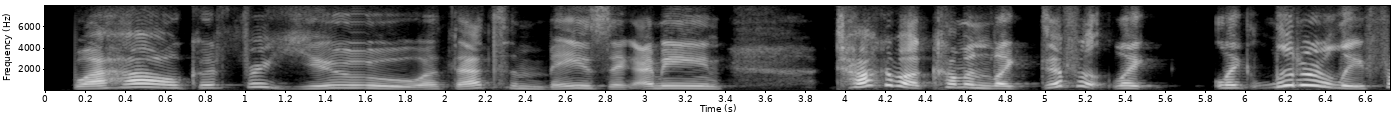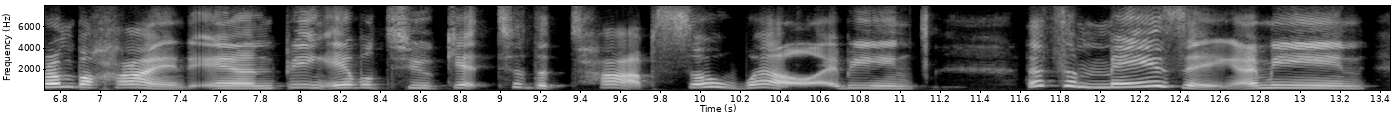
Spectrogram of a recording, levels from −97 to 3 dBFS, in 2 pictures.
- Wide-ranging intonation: Yes, wide, 6.7 semitones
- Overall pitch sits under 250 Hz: No, very high, 260 Hz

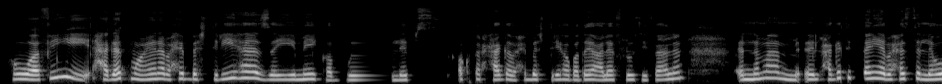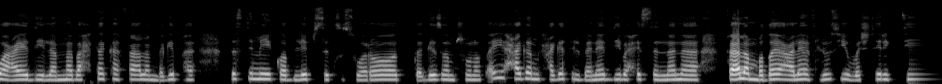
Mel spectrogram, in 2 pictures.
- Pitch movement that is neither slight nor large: No, narrow, 2.0 semitones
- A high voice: Yes, high, 225 Hz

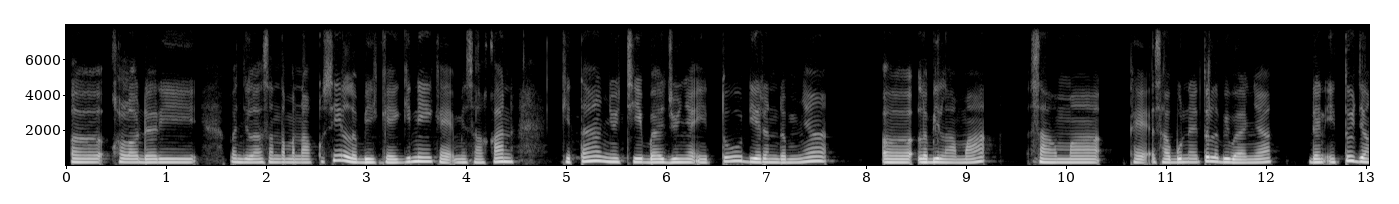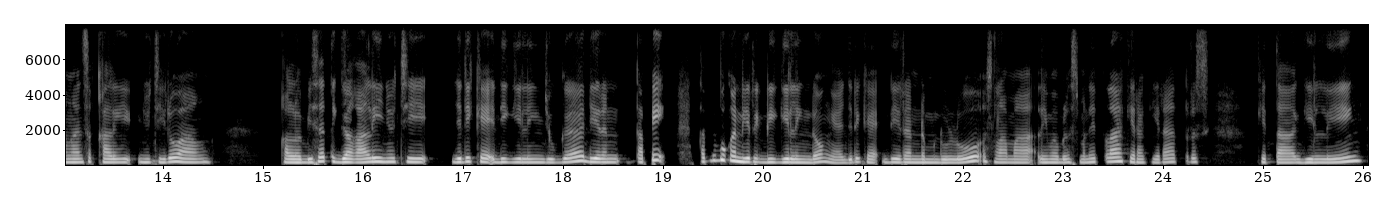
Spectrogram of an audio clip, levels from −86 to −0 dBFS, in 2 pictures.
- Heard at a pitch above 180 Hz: Yes, high, 190 Hz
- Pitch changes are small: Yes, narrow, 2.3 semitones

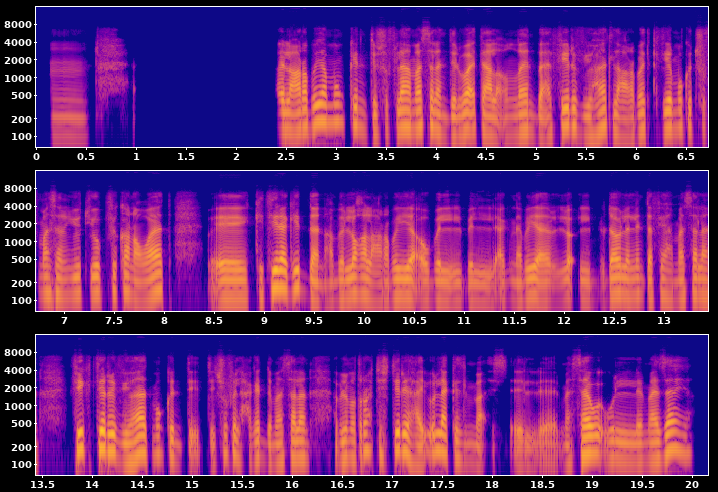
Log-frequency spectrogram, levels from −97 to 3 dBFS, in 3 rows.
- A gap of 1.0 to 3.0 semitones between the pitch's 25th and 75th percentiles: No, average, 4.5 semitones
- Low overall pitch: Yes, low, 125 Hz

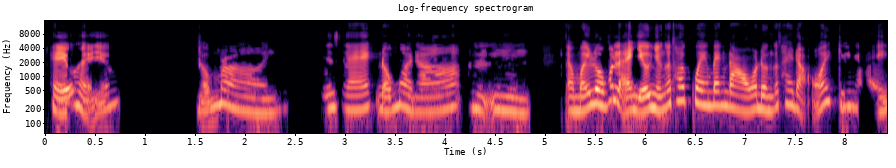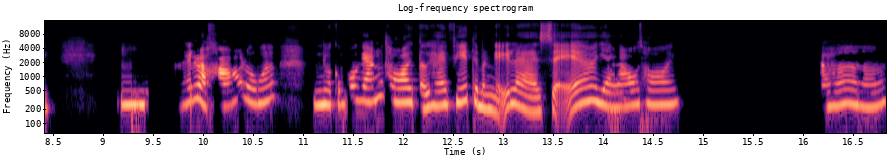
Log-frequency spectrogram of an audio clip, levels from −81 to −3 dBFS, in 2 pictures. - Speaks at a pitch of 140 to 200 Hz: No, high, 235 Hz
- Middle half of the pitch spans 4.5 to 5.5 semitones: Yes, average, 4.8 semitones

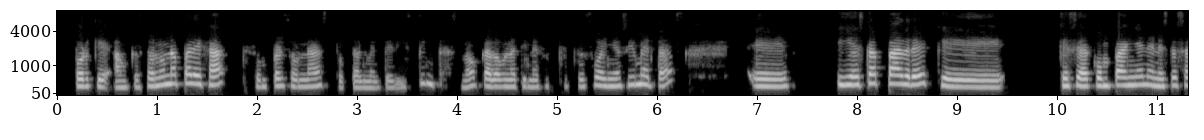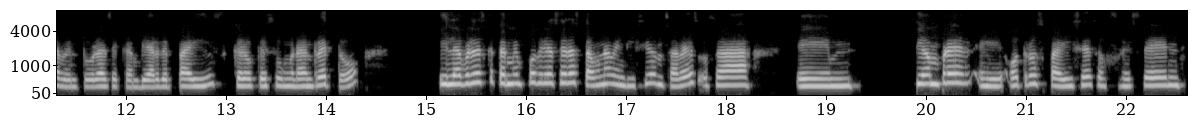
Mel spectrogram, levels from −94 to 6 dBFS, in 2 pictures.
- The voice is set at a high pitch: Yes, high, 230 Hz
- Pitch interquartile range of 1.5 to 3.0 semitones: No, average, 3.5 semitones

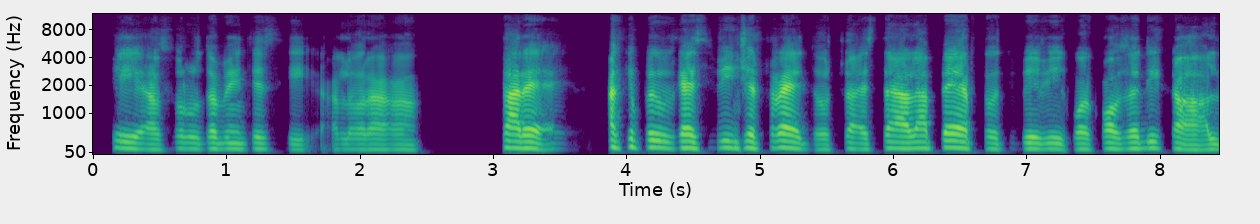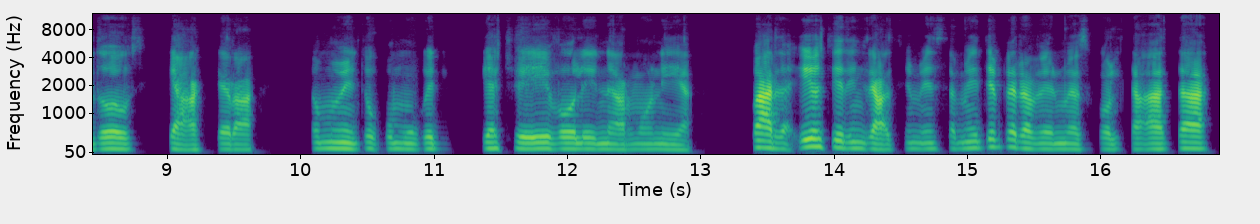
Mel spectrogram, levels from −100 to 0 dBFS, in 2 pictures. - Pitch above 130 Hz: Yes, medium, 140 Hz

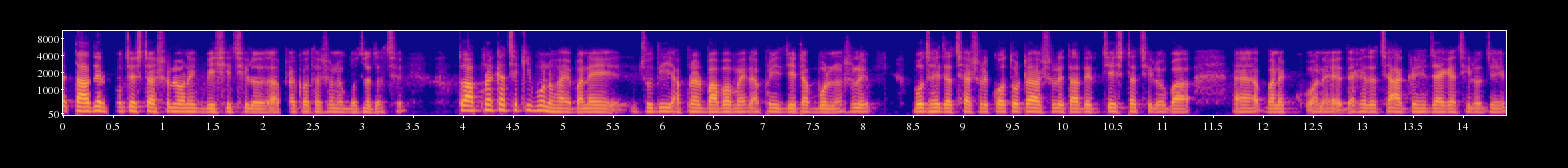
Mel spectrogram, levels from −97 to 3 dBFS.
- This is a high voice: No, medium, 140 Hz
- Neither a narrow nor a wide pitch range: No, narrow, 1.8 semitones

